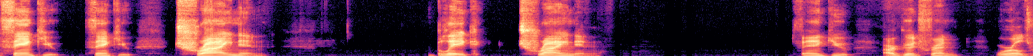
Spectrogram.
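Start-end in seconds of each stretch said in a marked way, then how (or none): 1.8-2.7 Treinen said TRY-nen, with a long "i"; Treinen, first syllable like "try"; corrected pronunciation. Real, not acted. Repeats the corrected name. 4.3-5.9 Blake Treinen said slowly, surname as TRY-nen; slow, separated Blake Treinen, "try" in the surname; corrected pronunciation. Real, not acted. Practises the corrected name.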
